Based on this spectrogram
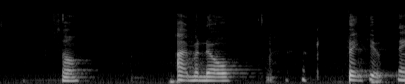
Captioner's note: chuckles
